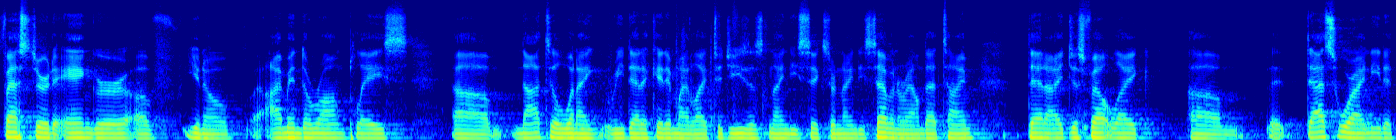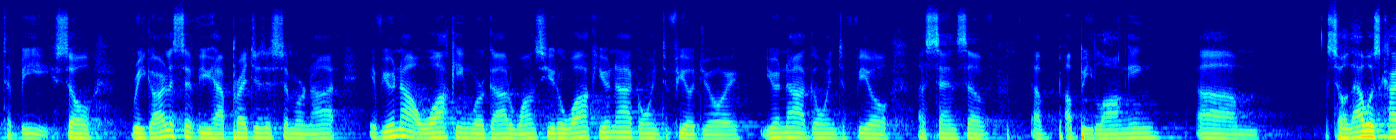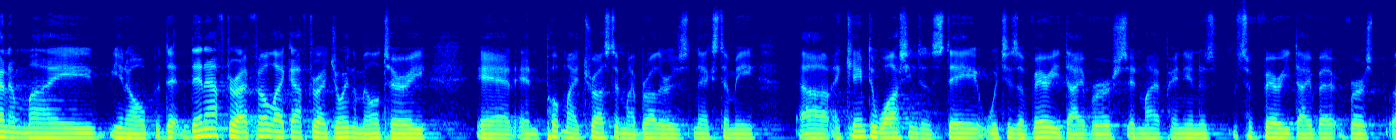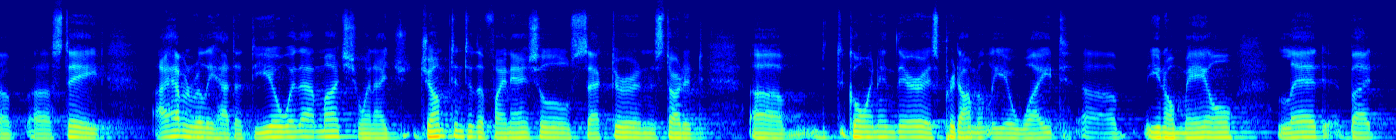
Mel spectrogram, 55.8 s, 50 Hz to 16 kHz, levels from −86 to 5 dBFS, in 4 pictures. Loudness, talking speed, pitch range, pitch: -35 LUFS, 170 wpm, 115-130 Hz, 120 Hz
